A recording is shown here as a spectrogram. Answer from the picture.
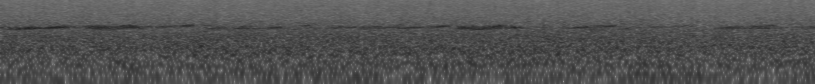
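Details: By a river in a pristine forest, frogs keep up a fast, high trilling chorus, pulses blurring into one ringing band with brief louder bursts, set against a constant hiss of running water.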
